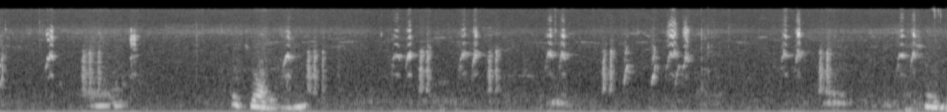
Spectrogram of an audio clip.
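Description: A bulbul chick gives short, sharp, scratchy chirps in irregular bursts every second or so, with low murmuring human voices underneath.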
